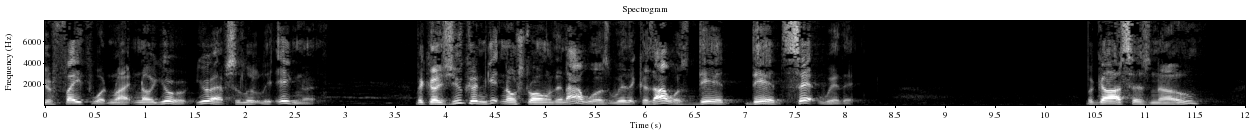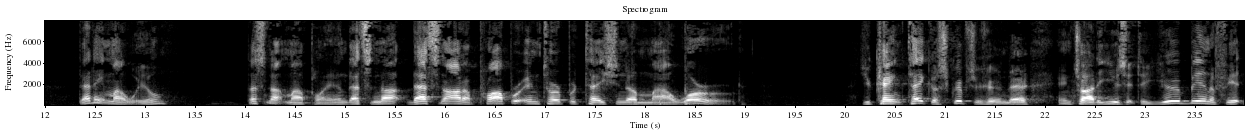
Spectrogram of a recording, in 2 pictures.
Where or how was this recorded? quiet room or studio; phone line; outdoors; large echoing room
large echoing room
